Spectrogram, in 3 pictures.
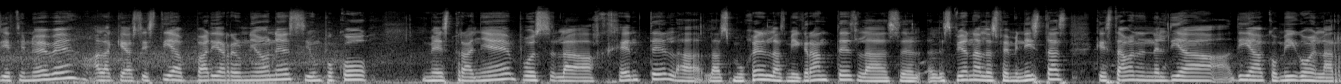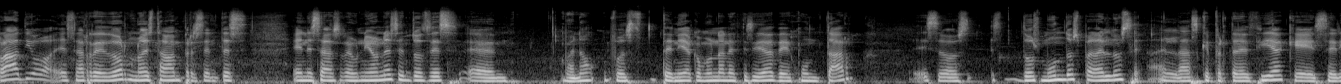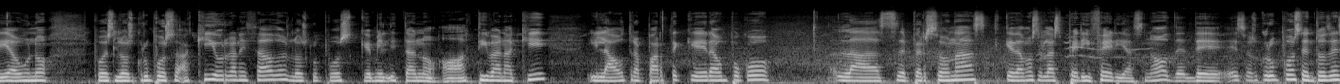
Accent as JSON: {"language": "Spanish", "region": "Basque Country", "country": "Spain", "said": "también yo que vengo de Euskal Herria, País Vasco"}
